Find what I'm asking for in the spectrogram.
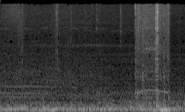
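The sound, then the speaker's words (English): Low, steady engine and road rumble from inside a car driving to work, with a few faint clicks and a short whine toward the end. “I'm currently recording this right from my car as I am driving to work.”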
